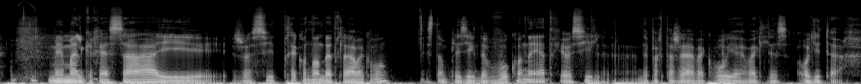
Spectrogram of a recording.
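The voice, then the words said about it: Belarusian accent in French. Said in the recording (French): “je suis d'origine biélorusse ... je pense que vous percevez, vous verrez mon accent. Peut-être quelques erreurs.”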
